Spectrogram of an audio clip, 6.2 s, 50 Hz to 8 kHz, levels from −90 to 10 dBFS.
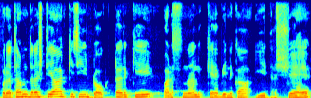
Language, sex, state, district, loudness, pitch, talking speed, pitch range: Hindi, male, Rajasthan, Jaipur, -14 LUFS, 160 Hz, 105 wpm, 135-180 Hz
